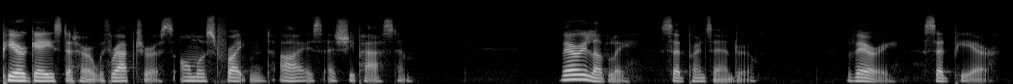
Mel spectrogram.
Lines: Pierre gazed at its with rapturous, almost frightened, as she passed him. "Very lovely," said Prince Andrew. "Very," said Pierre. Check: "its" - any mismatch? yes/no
yes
